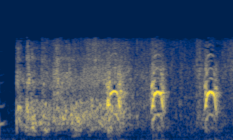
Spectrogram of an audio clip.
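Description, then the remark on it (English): A dog barks three times at an even pace, each bark short and fairly loud, over a steady rushing, splashy background of water. “Can the dog get in?”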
